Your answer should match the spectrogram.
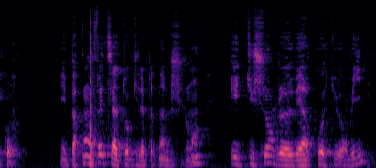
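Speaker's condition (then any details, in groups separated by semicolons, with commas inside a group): Primary progressive multiple sclerosis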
